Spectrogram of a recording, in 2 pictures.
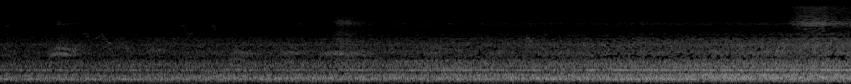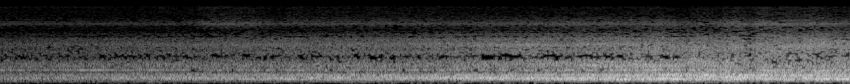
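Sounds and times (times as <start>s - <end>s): train rumble and hum: 0.0s - 17.0s.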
